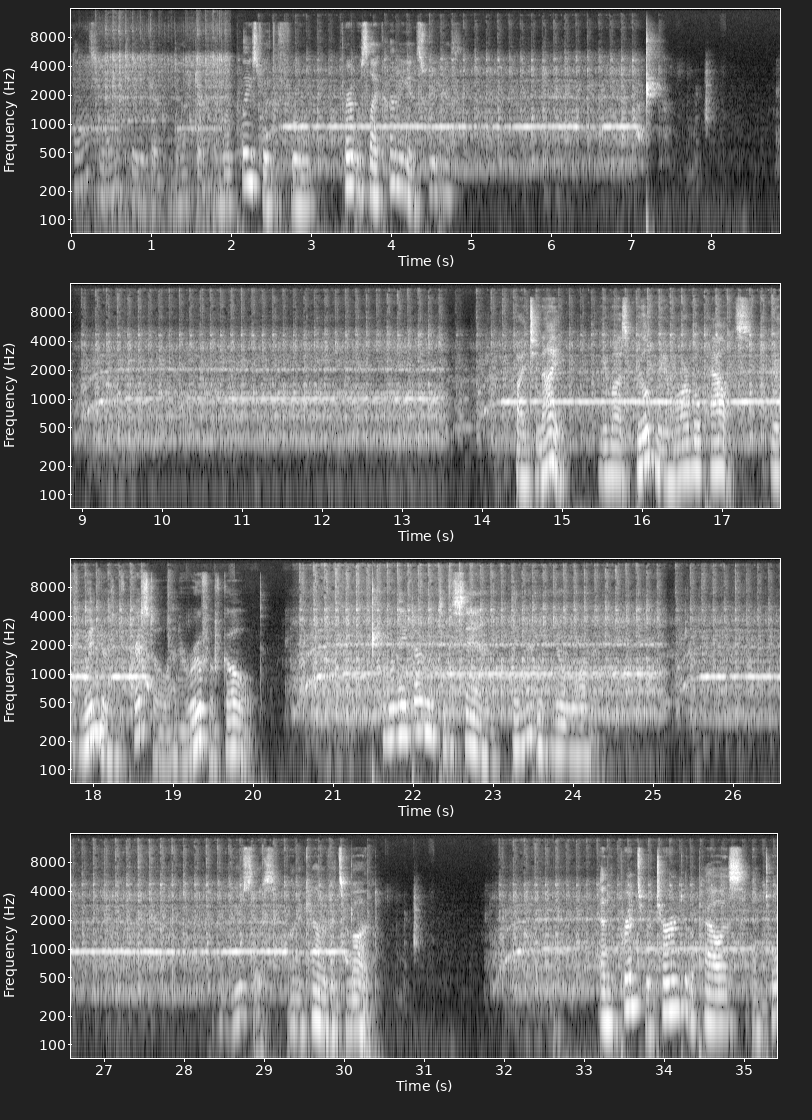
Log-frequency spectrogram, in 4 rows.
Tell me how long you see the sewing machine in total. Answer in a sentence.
The sewing machine can be heard for 35 seconds in total.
